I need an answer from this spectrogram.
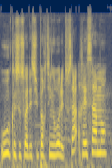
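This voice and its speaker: A woman's voice: fairly high pitch, steady tone, fast talker. A woman co-hosting a casual round-table talk, hesitant with frequent fillers and laughter. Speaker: podcast co-host.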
